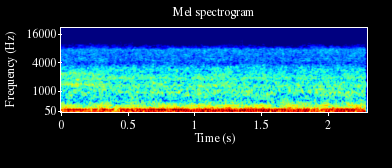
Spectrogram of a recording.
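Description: Low, steady rumble inside the cabin of a Tesla electric car as it backs slowly out of a parking space under Full Self-Driving, with a faint steady hum above it.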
